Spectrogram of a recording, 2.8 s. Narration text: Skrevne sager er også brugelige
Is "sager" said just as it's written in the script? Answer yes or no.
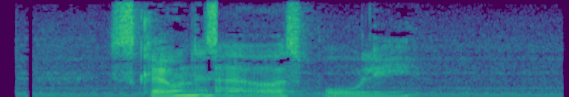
no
